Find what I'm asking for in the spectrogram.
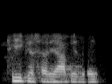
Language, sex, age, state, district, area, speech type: Hindi, male, 18-30, Rajasthan, Jodhpur, urban, conversation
